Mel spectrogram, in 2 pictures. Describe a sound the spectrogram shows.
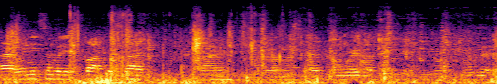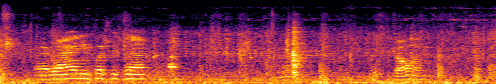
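Hand truck wheels roll and rattle across concrete.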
